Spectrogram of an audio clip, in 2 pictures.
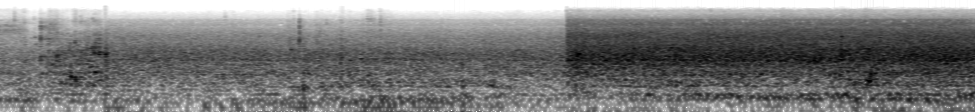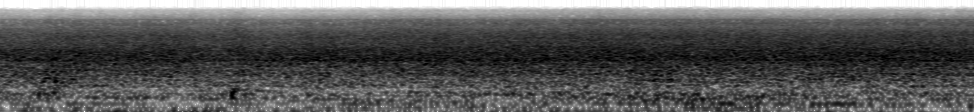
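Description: Water rushes steadily nearby.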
